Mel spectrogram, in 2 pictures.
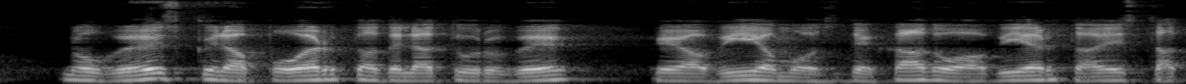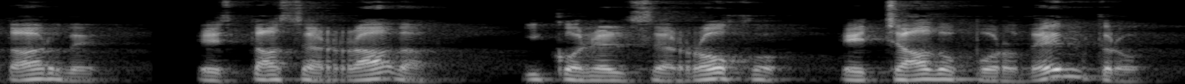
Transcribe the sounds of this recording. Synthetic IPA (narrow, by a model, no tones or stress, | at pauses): no̞βeskelapweɾt̪aðe̞lat̪uɾβe | keaβiamo̞zd̪e̞xaðo̞aβje̞ɾt̪aest̪at̪aɾðe̞ː | st̪ase̞̰raða | iko̞ne̞lsero̞xo̞ | et͡ʃaðo̞po̞ɾðe̞nt̪ɾo̞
